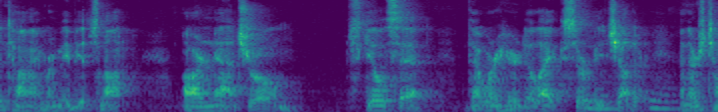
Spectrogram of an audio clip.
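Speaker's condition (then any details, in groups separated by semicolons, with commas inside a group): ALS; slowly progressing ALS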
